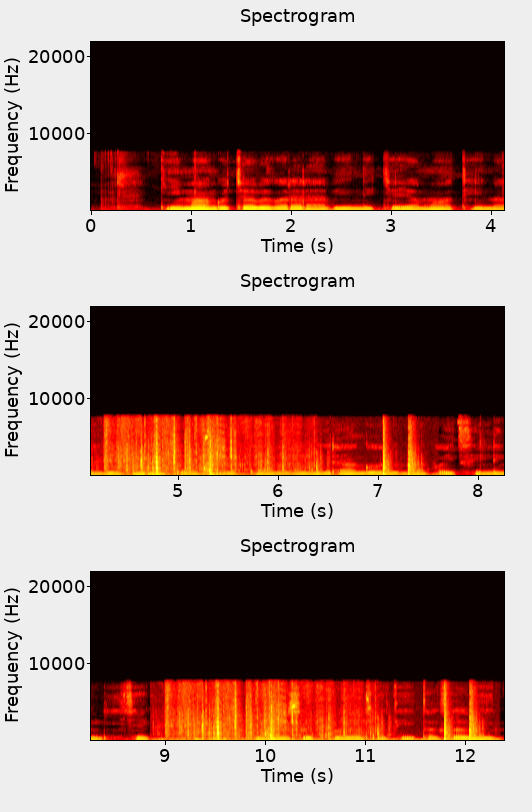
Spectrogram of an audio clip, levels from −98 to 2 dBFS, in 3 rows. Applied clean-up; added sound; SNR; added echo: none; Tap; -3 dB; none.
